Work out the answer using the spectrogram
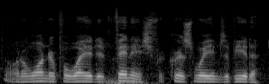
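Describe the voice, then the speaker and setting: A man's voice: medium pitch, level tone, quick pace, a little mellow, slight background noise. A man giving conversational golf commentary as an agreeable co-commentator.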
